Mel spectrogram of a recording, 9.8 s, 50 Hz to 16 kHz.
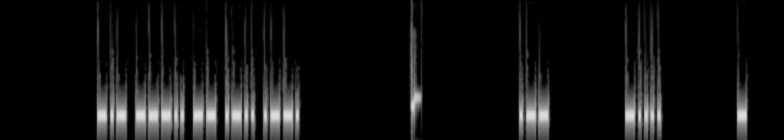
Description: Morse code, heard as a keyed tone, about 30 wpm, spaced as for 16 wpm, 700 Hz. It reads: K8MLP W6T
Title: USA Call Signs - 5 Characters - 8x Character Spacing - 30wpm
